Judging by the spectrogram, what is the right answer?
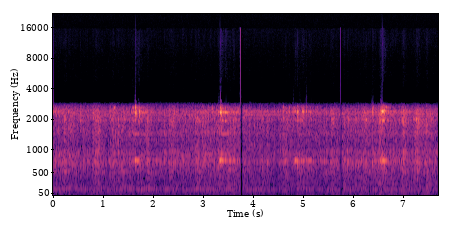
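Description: Battery-operated trumpet monkey toy running: a steady whir of its small electric motor and gears, with a short toy-horn toot repeating about every second and a half, five times, and a single sharp click a little after halfway.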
